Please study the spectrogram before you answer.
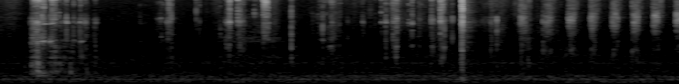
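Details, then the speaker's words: Mechanical pencil barrel unscrewed after graphite lubrication of metal threads: quiet dry ticks and faint chirps, squeak nearly gone; remaining squeak from threads not yet coated. "it's still a little squeak there but most that will be part of the threads where i haven't yet added the lead"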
